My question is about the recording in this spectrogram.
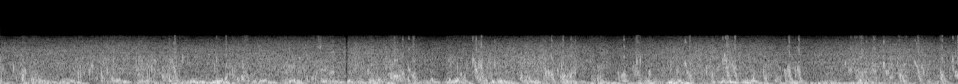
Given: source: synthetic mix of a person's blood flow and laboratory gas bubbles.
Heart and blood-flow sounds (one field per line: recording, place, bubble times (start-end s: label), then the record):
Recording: Doppler ultrasound of blood flow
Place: precordium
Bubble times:
0.00-0.43 s: bubbles
0.75-1.88 s: bubbles
2.12-2.66 s: bubbles
2.81-3.44 s: bubbles
3.59-4.20 s: bubbles
4.29-4.37 s: bubbles
4.46-5.03 s: bubbles
5.17-5.81 s: bubbles
5.89-6.09 s: bubbles
6.14-6.54 s: bubbles
6.68-7.40 s: bubbles
7.49-8.05 s: bubbles
8.43-9.33 s: bubbles
9.40-9.59 s: bubbles
From the record:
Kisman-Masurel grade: 342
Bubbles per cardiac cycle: rolling drumbeat, 9 or more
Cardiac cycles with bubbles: 100%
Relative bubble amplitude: moderate (0.250 to 0.450)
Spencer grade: 3 (all of the cardiac periods contain showers or single bubble signals, but not dominating or overriding the cardiac motion signals)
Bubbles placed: anywhere in the cardiac cycle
